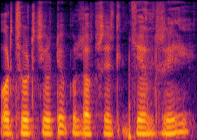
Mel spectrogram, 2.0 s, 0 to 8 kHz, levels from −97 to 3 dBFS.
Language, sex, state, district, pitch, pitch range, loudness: Hindi, male, Uttar Pradesh, Shamli, 145 Hz, 140-150 Hz, -18 LUFS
